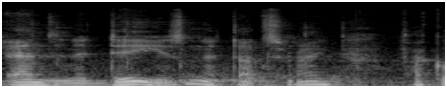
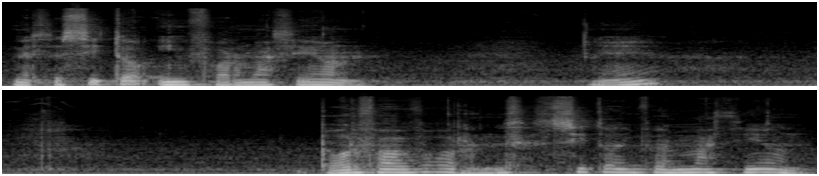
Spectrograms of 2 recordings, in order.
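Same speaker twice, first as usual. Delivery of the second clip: ordinary talk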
